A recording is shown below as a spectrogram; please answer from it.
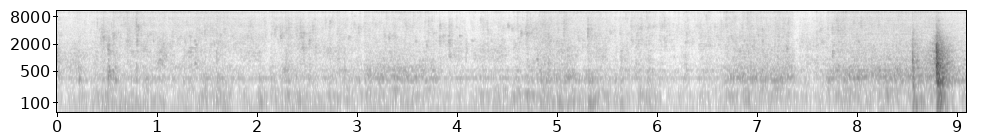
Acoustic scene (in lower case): kitchen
